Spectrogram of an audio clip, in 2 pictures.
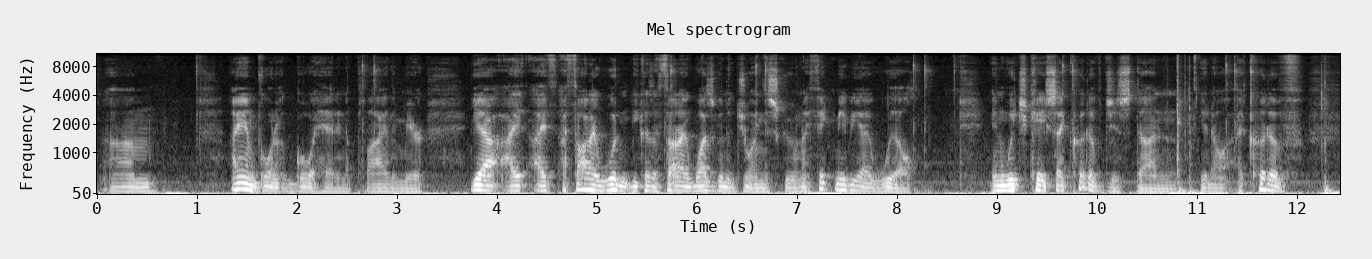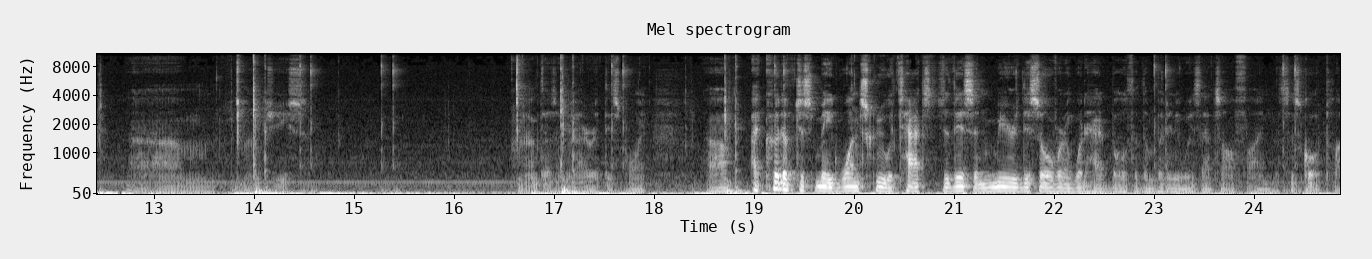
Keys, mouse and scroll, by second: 2.6-4.5 drag, 5.7-10.8 drag, 10.8 Tab, 12.3 a, 14.0 Tab, 17.0 Tab, 18.7 Tab, 23.0-24.8 drag.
